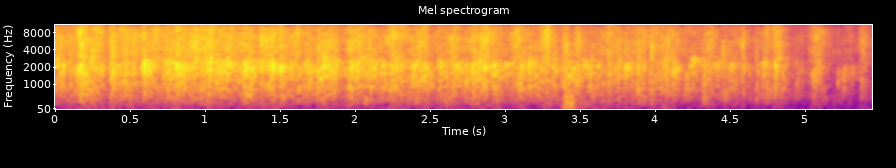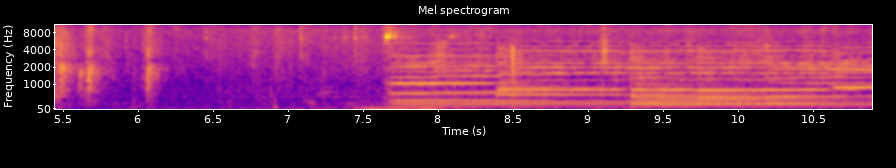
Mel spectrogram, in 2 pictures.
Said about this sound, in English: Let's welcome her with a round of applause.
